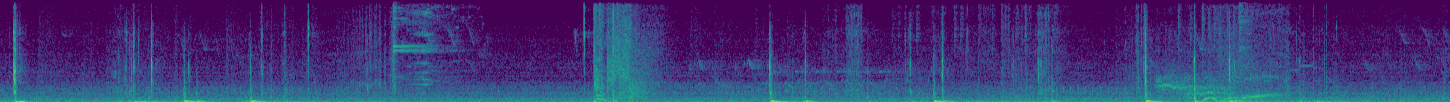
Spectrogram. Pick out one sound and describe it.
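Heavy footsteps thud on the ground.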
